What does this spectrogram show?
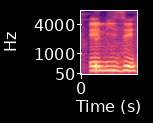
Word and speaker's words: Élisée: Élisée. Avec E muet.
